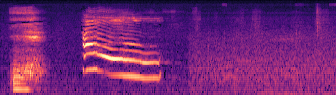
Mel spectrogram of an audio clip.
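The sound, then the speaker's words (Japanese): A cat meows twice, a short chirp followed by a longer, drawn-out meow that slides downward in pitch, then quiet background noise. “それで猫とお話ができるんですか？”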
